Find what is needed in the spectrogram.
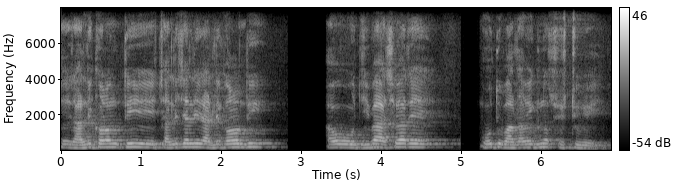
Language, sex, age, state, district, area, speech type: Odia, male, 60+, Odisha, Jajpur, rural, spontaneous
